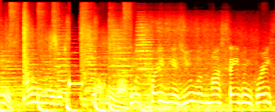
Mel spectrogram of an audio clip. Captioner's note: beep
